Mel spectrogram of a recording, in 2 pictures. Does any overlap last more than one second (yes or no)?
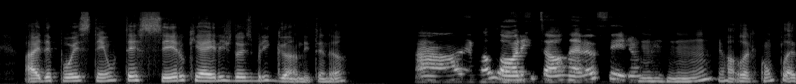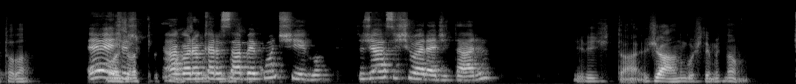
yes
